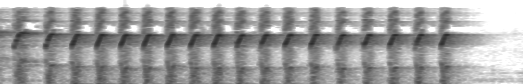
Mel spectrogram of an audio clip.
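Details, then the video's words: Rapid, regular train of about seventeen bright, clipped high notes from a drongo, each with a slight upward inflection, delivered evenly for three and a half seconds before stopping. "kicau burung srigunting"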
